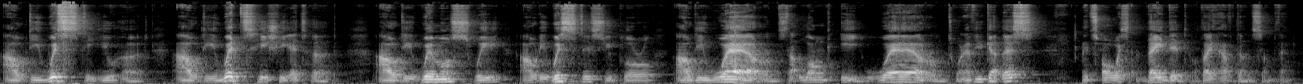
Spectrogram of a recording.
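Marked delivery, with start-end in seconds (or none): 0.0-9.6 call-and-response drill. Shown as a demonstration. Teacher leading students in a loud chant. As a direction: belt the Latin, murmur the meaning. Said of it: "let's do it again together, guys".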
